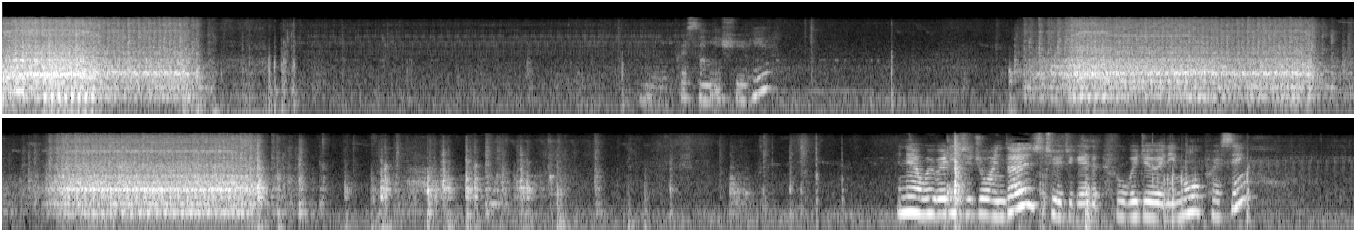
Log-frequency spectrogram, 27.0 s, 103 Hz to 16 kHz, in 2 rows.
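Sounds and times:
sewing machine stitching: 0.0 - 2.1, 10.1 - 16.4.

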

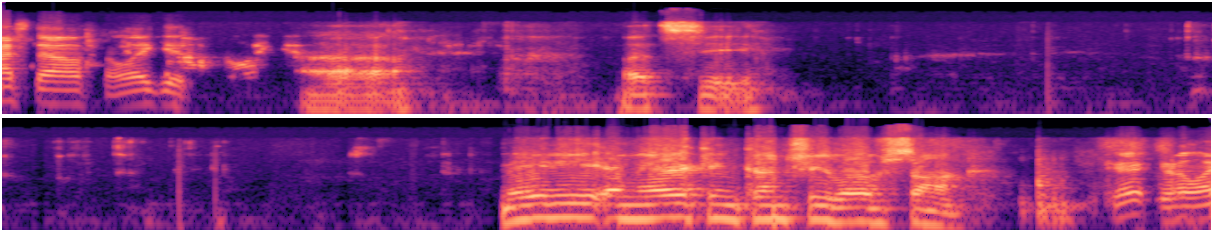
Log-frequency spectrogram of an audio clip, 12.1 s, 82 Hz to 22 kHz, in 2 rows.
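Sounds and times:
faint clicks and light taps: 4.1 - 8.5.

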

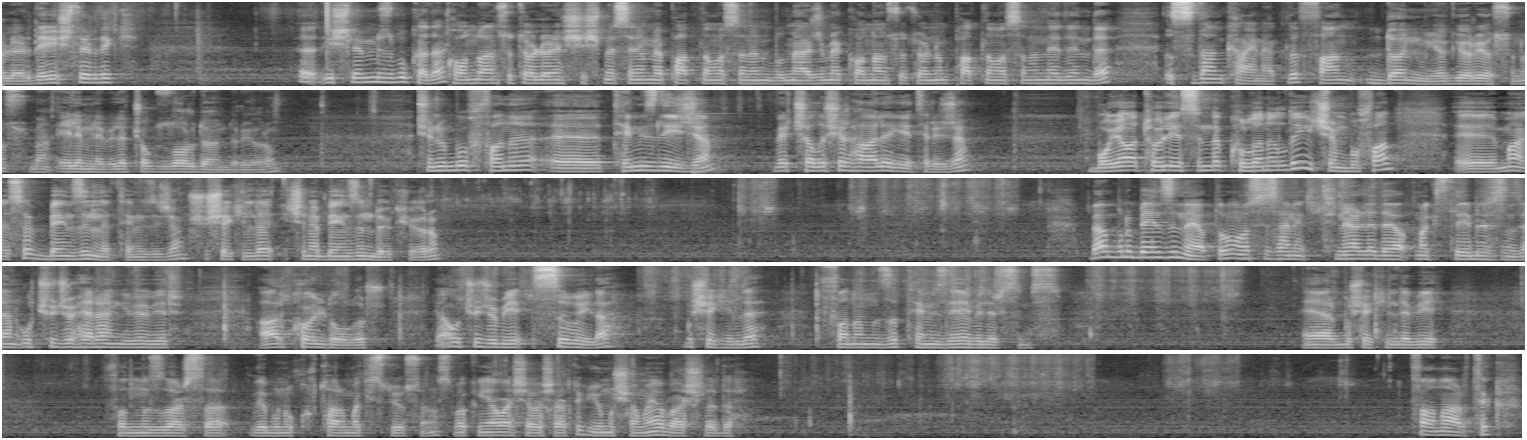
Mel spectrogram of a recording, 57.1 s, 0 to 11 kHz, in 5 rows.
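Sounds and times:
petrol trickling into tub: 26.1 - 27.8
handling plastic fan: 28.3 - 30.6, 31.5 - 44.8, 51.5 - 56.0.

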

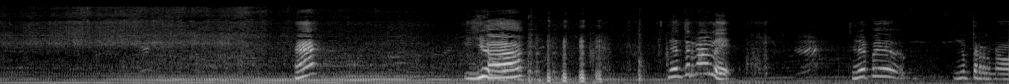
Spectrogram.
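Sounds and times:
vehicle engine running: 0.0 - 9.2.

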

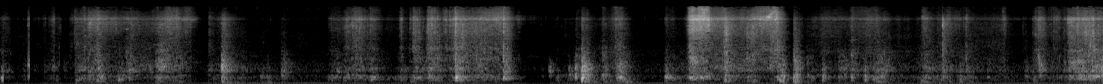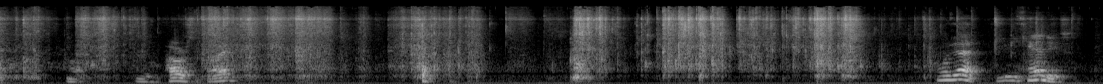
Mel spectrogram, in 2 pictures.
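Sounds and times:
cardboard and plastic packaging rustling: 0.0 - 22.0.

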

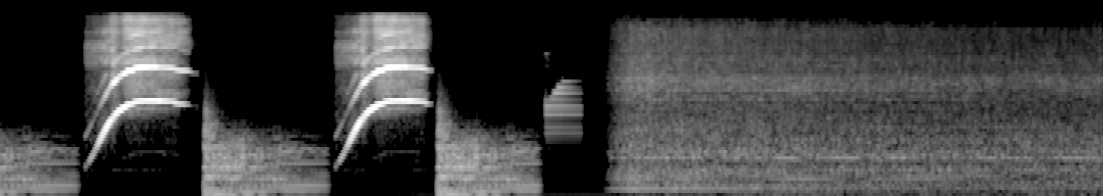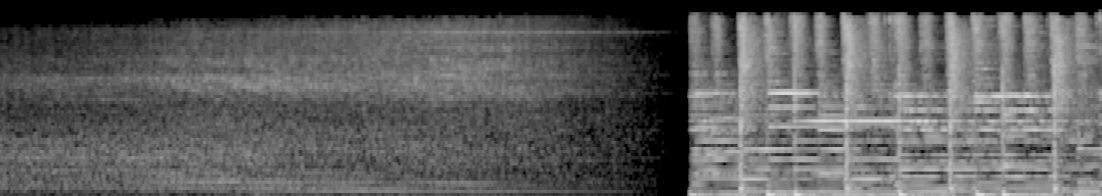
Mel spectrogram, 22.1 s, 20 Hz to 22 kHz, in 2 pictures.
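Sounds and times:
truck engine running: 6.1 - 22.0.

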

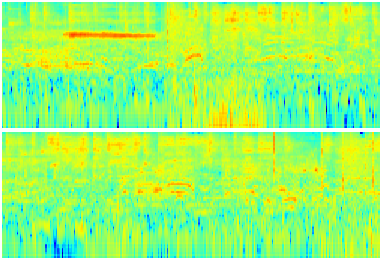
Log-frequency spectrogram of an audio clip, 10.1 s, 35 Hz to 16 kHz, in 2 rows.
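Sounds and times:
voices of players and spectators: 0.0 - 10.0
referee's whistle blast: 0.8 - 2.2.

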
